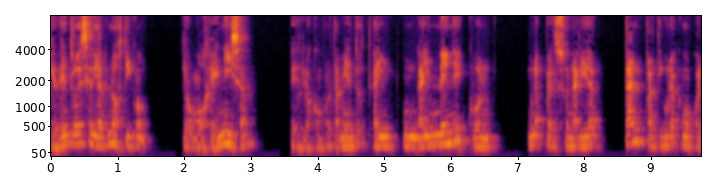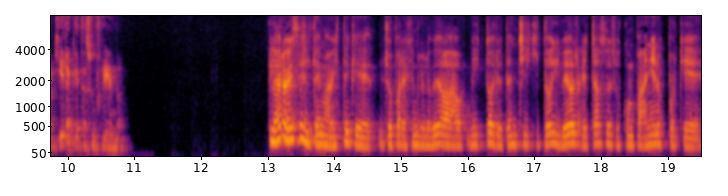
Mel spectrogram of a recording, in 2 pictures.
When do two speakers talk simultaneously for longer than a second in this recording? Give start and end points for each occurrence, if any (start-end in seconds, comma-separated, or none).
none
